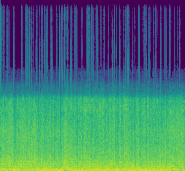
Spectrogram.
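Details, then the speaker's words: iDRY AIRFire firewood kiln, circulation fan at full speed in firewood mode; loud steady even roar of air around the wood pile, no knocks or rubbing. Normal full-speed fan operation. "But there we are, screaming heat and airflow around this pile of wood like crazy."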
